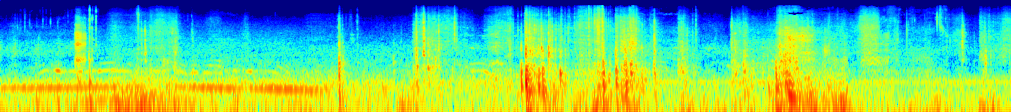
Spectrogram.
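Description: Cardboard packaging, parts boxes and a plastic bag being handled and moved, giving a run of rustles, scrapes and dull thuds, the loudest about five and eight seconds in. A steady low hum fills the first few seconds.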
